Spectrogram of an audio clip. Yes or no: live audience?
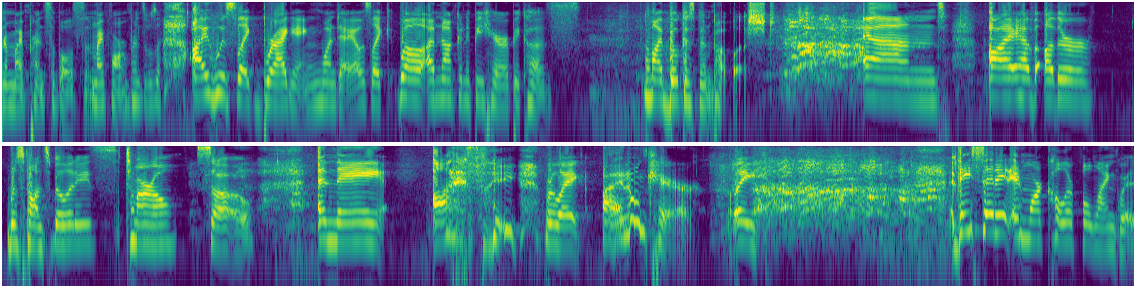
yes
